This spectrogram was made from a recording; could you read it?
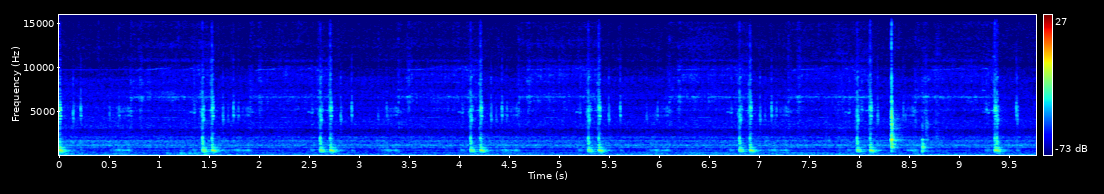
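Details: G-Technology G-RAID 12TB 2-bay Thunderbolt 3 RAID array (2 x 6TB), bought new and unused for months: sharp knocks repeat about every 1.5 seconds over a faint drive hum, then fade; the drive never shows up on the computer.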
